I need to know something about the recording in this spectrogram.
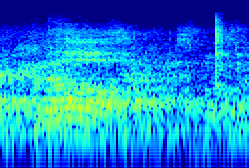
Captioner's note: speaking French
